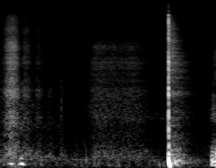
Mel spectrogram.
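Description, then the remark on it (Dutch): A champagne bottle is opened: the cork pops once with a sharp burst, following a soft fizzy hiss, then a brief rush of foaming afterward; no one speaks. “En dat doe je eigenlijk op dezelfde manier als dat je een imperial eh, opent.”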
